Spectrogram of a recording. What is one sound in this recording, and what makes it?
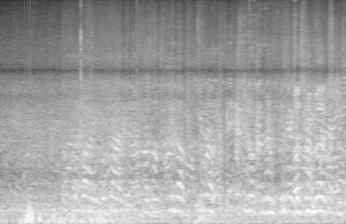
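A crowd of teenagers chatter and talk over one another close by.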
